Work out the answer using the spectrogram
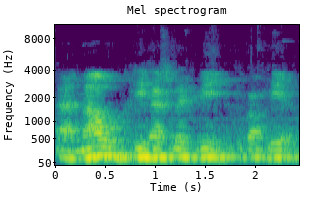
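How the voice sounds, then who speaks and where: A man from Finland with a Finnish accent, speaking halting, plain-spoken English as a company head, pausing so an interpreter can follow him. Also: mid-range voice, steady tone. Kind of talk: speech with consecutive interpreting. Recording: echoey hall, far from mic, dull sound, noisy.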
